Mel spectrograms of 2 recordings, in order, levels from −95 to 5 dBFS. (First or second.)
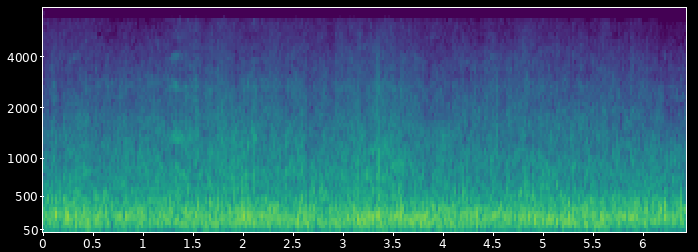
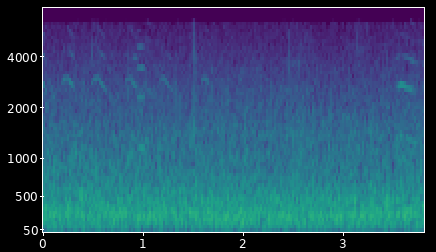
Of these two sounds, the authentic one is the second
